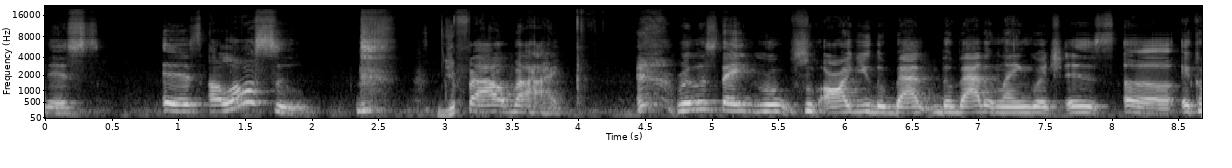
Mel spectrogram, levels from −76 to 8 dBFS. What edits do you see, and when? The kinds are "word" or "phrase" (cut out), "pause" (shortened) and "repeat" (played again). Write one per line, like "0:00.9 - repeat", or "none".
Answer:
0:02.1 - pause

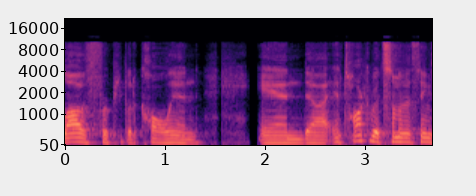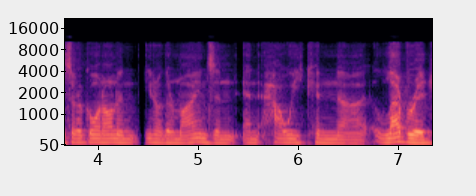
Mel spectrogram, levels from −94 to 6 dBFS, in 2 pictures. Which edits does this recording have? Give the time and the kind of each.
none

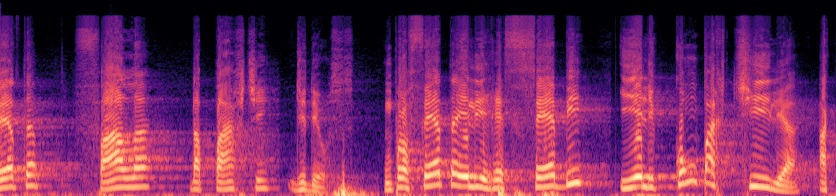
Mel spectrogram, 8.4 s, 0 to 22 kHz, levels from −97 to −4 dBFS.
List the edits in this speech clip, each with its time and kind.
0:02.8 - pause
0:03.8 - pause
0:06.1 - pause

